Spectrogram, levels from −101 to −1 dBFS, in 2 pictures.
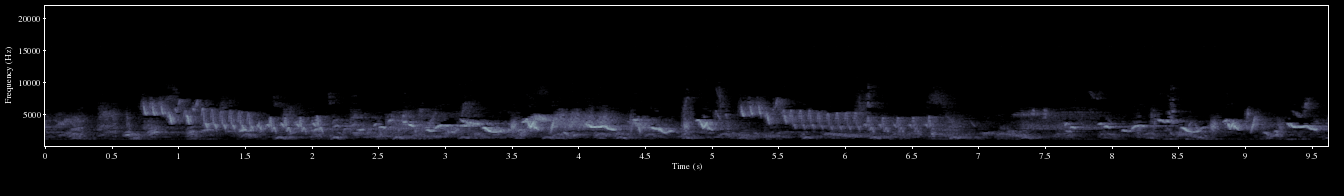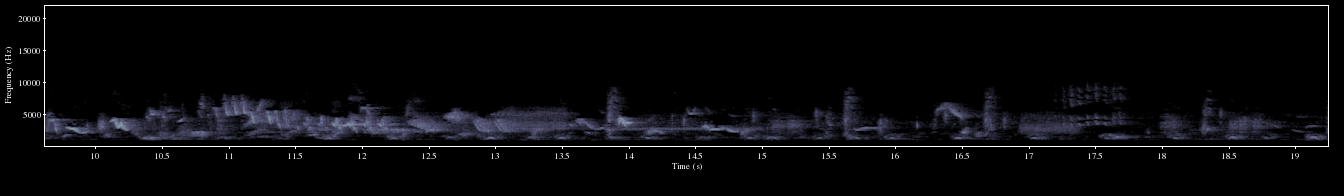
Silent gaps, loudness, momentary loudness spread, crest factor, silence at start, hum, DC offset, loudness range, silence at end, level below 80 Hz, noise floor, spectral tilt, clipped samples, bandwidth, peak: none; -49 LUFS; 21 LU; 24 dB; 0 s; none; under 0.1%; 15 LU; 0 s; under -90 dBFS; -74 dBFS; 8 dB/octave; under 0.1%; 9.4 kHz; -30 dBFS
